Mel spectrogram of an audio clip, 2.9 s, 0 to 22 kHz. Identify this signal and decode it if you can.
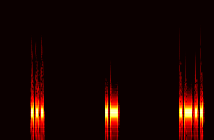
Morse code, heard as a keyed tone, about 36 wpm, spaced as for 10 wpm, 700 Hz. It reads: SAL
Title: USA Call Signs - 6 Characters - 8x Character Spacing - 35wpm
